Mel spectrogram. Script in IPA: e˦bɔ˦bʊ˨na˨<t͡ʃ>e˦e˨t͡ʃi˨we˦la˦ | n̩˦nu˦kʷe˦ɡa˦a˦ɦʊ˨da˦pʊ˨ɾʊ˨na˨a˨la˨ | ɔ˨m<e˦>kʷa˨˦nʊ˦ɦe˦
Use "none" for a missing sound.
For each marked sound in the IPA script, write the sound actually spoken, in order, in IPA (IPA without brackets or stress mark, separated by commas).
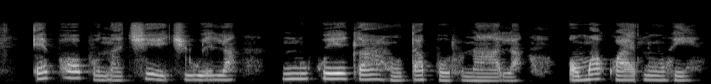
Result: t͡ʃ, a˦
